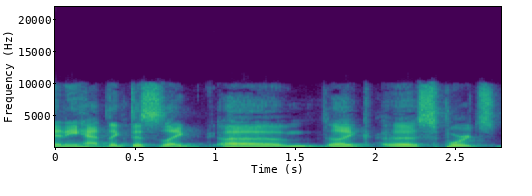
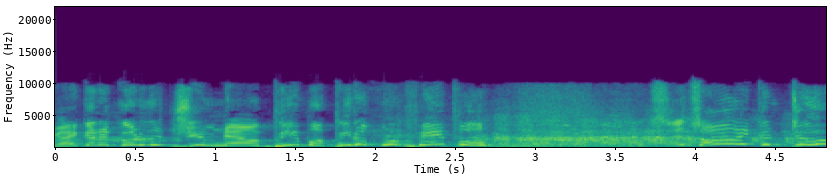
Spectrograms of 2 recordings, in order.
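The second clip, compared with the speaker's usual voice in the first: high, anguished mock lament; big strong guy. Big guy resigned to beating people up, high tortured wail. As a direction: wail helplessly, pitched way up. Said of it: "young, big, strong guy".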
